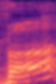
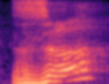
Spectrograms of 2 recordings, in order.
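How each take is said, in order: First: It begins with a normal th sound. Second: It begins with a z sound, not th. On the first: The speaker calls it right. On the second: The speaker calls it wrong.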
